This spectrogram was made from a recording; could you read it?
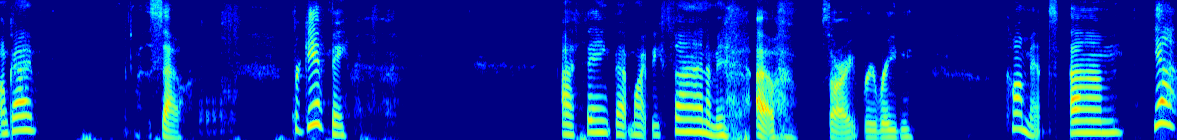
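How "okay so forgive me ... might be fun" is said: winded, out of breath, breathing hard. Apologizing after running up and down stairs, out of breath. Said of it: "I'm winded because I just ran up and down a flight of stairs".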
